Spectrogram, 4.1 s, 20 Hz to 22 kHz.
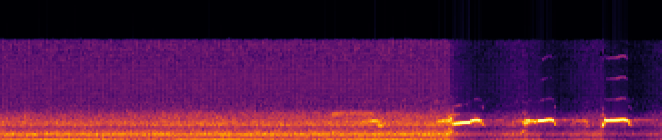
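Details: Bald eagle at West End on a live nature cam, 25 September 2023 near 07:00: steady low hum and background noise, then three sharp, high whistled notes spaced about half a second apart near the end.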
